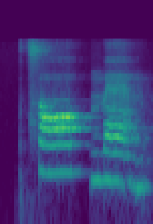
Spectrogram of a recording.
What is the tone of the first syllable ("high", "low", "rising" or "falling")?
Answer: high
